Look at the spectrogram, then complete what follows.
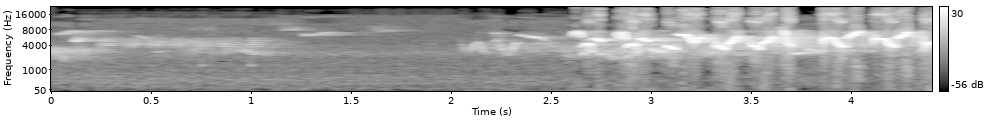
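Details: Male bird calling for a mate: after soft, distant high notes, a loud run of fast repeated up-and-down chirps starts midway and carries on steadily.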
